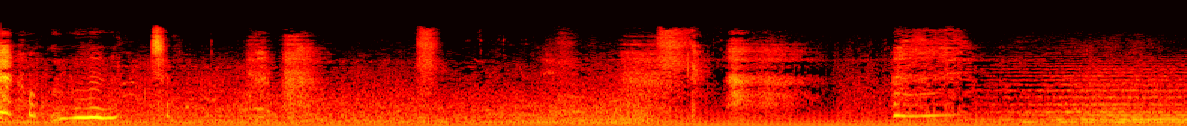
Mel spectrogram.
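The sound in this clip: A girl cries softly, with faint sobbing gasps, sniffles and shaky breaths that come in uneven bursts over a low, quiet background.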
